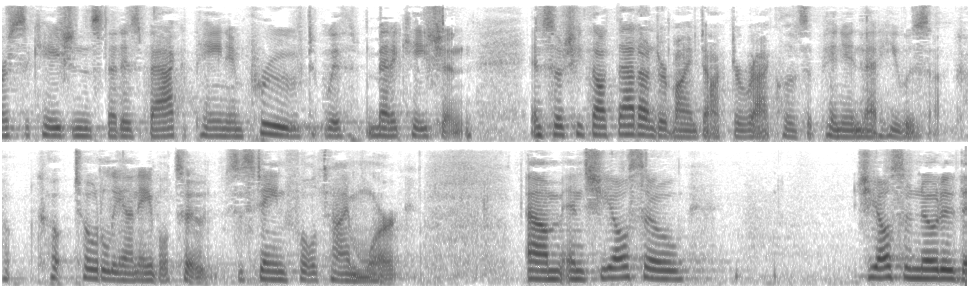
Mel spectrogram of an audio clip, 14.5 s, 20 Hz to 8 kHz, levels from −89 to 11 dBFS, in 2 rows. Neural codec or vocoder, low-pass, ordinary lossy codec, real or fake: none; 7.2 kHz; AAC, 32 kbps; real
